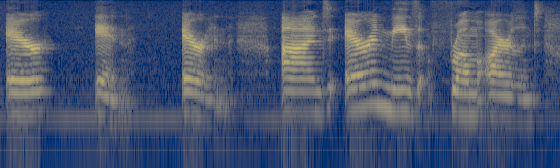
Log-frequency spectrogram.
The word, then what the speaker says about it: Erin: pronounce the next name is Erin which is pronounced err in Aaron and Aaron means from Ireland Ireland in Irish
